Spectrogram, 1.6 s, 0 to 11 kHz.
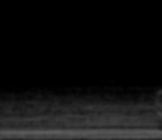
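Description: NASCAR Craftsman trucks roar past at full race speed on an oval during a 2000 event, a loud continuous engine drone with a slight pitch sweep at the end, with commentary voices mixed underneath.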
